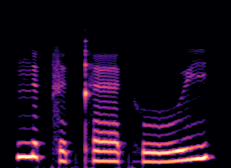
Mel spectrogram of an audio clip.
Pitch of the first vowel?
high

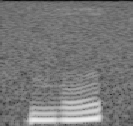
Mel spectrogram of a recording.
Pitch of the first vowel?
rising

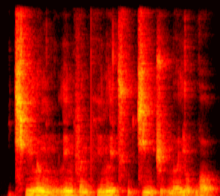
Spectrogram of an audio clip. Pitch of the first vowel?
falling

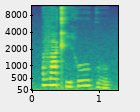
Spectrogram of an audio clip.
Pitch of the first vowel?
high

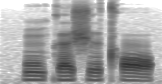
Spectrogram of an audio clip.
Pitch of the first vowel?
low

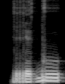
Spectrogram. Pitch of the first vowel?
low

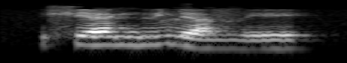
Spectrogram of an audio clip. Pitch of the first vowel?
high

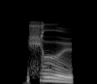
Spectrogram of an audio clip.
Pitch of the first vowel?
falling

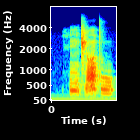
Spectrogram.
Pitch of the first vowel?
low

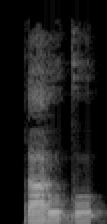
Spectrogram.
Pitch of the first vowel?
high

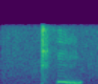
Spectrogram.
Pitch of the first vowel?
falling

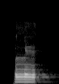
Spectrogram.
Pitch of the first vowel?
rising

